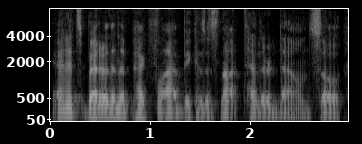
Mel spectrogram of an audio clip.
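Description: Very deep-voiced man explaining, dry recording. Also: expressive, no room sound. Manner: hesitant, halting explanations with repeated words. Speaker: doctor being interviewed. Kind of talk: conversational explanation of medical procedures.

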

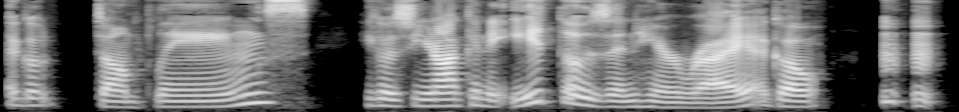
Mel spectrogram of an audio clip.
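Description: A woman's voice: fairly low pitch, animated, moderate pace, dry recording. A young woman in her twenties telling a rambling, self-deprecating story in casual chat, laughing often and swearing freely.

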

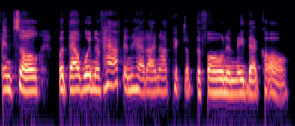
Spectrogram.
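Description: A political consultant tells stories during an interview, confident and emphatic, laughing easily. Her medium-pitched voice is fairly quick and fairly even in intonation, creaky and a little mellow. The recording is studio quality with no echo.

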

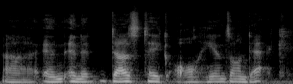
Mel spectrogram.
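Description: A man's voice: mid-range voice, fairly even intonation, measured pace, darkish tone, a little hiss or hum. A man hosting a podcast, asking questions and affirming his guests in an encouraging way. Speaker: podcast host. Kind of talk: interview.

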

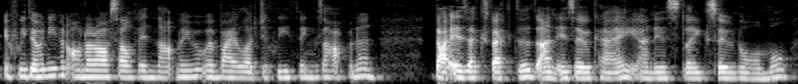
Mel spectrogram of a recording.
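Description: Female podcast host, lower voice with some vocal fry. Earnest self-help influencer delivery, reflective and affirming, speaking straight to the listener.

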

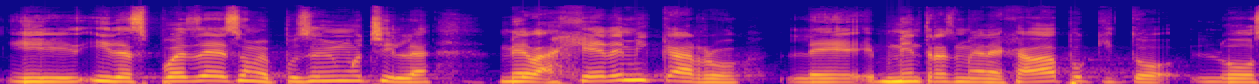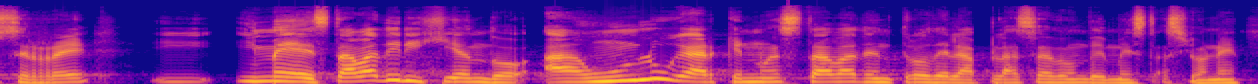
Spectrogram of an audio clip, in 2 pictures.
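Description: A man's voice: high-pitched, normal speed, smooth. A young adult man with a Mexican accent, hosting a podcast and telling a story candidly, with restarts and acted-out dialogue. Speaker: podcast host. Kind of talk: casual storytelling monologue.

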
